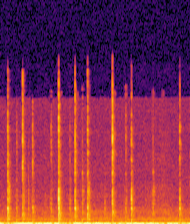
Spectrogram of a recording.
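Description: Pen stylus tapping and clicking on a tablet surface while handwriting, a quick irregular run of light clicks, about six a second.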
